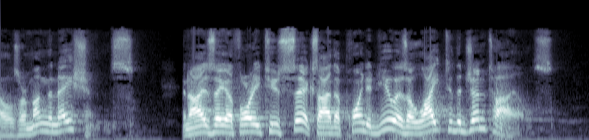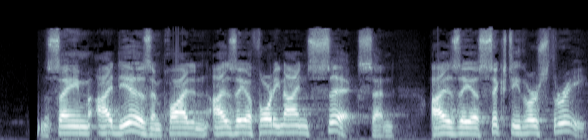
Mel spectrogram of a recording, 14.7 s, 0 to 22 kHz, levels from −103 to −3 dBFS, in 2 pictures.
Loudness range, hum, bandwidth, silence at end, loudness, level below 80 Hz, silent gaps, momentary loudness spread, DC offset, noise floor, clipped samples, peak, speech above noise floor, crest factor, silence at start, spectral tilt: 4 LU; none; 11 kHz; 0.05 s; -14 LUFS; -56 dBFS; 7.72-7.80 s; 12 LU; under 0.1%; -73 dBFS; under 0.1%; 0 dBFS; 60 dB; 14 dB; 0 s; -5 dB/octave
